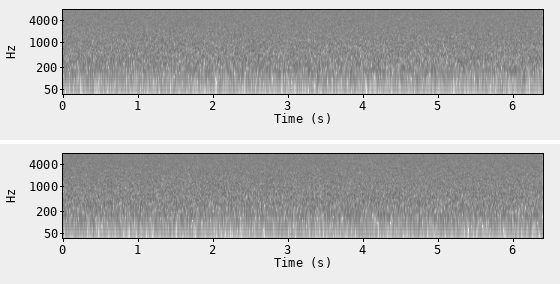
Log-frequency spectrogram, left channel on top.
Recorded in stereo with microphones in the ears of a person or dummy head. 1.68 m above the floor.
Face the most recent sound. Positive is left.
No sound to turn to.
